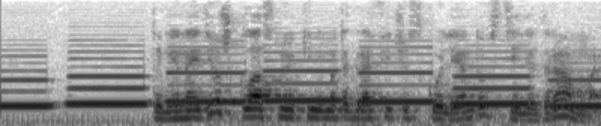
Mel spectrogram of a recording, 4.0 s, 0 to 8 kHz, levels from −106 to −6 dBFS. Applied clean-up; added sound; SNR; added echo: none; Wind instrument, woodwind instrument; -2 dB; none.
